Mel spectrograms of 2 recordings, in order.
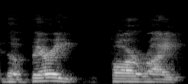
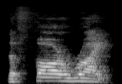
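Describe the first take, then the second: First: "very" punched, whole phrase slowed; stress on very. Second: "far" held long and weighted, slow; stress on far. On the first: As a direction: hit "very" hard, then drag out "far right". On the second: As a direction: lean slowly on "far right". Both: Real, not acted. Repeats the phrase with more stress.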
